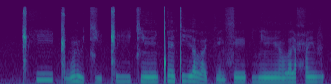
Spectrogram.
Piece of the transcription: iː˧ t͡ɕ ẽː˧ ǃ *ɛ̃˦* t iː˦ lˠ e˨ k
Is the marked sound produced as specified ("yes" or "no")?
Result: yes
